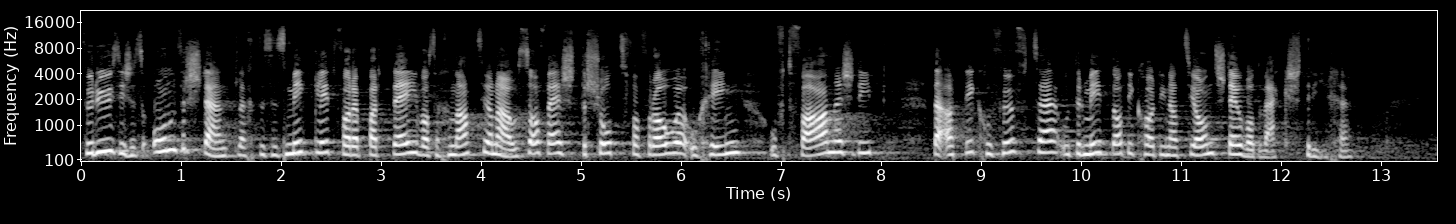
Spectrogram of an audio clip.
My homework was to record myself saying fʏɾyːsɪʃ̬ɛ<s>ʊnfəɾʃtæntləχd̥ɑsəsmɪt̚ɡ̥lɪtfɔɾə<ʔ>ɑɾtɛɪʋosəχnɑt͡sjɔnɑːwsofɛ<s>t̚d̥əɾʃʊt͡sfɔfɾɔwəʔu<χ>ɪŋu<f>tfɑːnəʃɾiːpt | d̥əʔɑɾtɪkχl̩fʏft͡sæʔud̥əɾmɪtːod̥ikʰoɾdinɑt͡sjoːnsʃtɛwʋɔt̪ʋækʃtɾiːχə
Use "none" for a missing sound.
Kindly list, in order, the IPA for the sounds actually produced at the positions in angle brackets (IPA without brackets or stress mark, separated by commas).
s, p, ʃ, χ, f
